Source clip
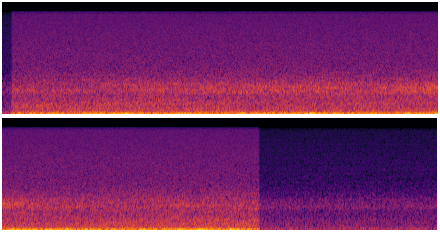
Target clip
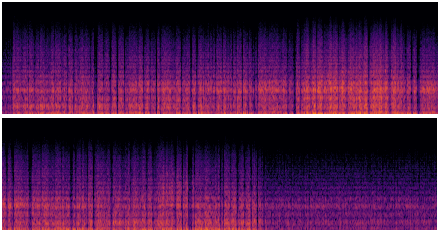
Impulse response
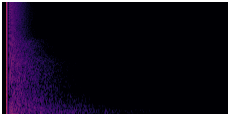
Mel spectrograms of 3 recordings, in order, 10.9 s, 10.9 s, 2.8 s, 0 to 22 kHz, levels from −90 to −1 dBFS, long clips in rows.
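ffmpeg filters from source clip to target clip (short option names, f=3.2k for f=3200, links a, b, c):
-filter_complex "[0:a]aeval=exprs='max(val(0),0)':c=same,highpass=f=110:p=1,alimiter=level_in=5.5dB:limit=-24dB:level=0:latency=1:release=331,volume=-5.5dB,asettb=1/sr,asplit=3[a][b][c];[a]atrim=end=7.454[d];[b]atrim=start=7.45:end=7.86,asetpts=PTS-STARTPTS,afade=t=in:d=0.004:c=qsin,afade=t=out:st=0.406:d=0.004:c=qsin,equalizer=f=1.7k:w=1.1:g=9[e];[c]atrim=start=7.856[f];[d][e]acrossfade=d=0.004:c1=hsin:c2=qsin[g];[g][f]acrossfade=d=0.004:c1=qsin:c2=hsin,adynamicsmooth=sensitivity=6:basefreq=2.9k,aecho=1:1:3.5:0.55,asplit=3[h][i][j];[h]afade=t=out:st=3.79:d=0.02[k];[i]acontrast=68,afade=t=in:st=3.79:d=0.02,afade=t=out:st=4.92:d=0.02[l];[j]afade=t=in:st=4.92:d=0.02[m];[k][l][m]amix=inputs=3:normalize=0,aecho=1:1:79|158|237:0.596|0.119|0.0238,adynamicequalizer=threshold=0.00126:dfrequency=5800:dqfactor=0.7:tfrequency=5800:tqfactor=0.7:attack=5:release=100:ratio=0.375:range=2:mode=cutabove:tftype=highshelf,volume=1dB"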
